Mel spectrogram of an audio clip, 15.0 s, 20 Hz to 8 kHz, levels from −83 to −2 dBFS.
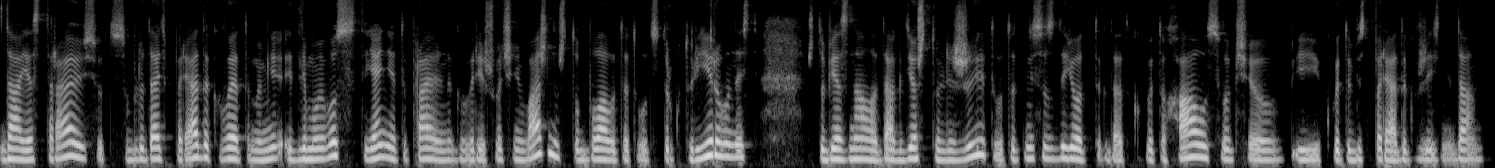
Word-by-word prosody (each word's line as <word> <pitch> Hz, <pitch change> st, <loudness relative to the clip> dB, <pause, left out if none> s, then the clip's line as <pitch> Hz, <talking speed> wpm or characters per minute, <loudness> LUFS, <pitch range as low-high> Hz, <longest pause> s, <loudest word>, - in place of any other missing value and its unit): Да, 185 Hz, +1 st, +3 dB
я 175 Hz, 0 st, +3 dB
стараюсь 205 Hz, +3 st, 0 dB
вот -, -, -6 dB
соблюдать 185 Hz, +2 st, -2 dB
порядок 210 Hz, +4 st, +1 dB
в 185 Hz, -, -5 dB
этом, 180 Hz, -3 st, +2 dB
и -, -, +2 dB
мне, 190 Hz, +5 st, +1 dB
и 175 Hz, -, -3 dB
для 180 Hz, +2 st, +1 dB
моего 185 Hz, +6 st, +4 dB
состояния, 195 Hz, -3 st, 0 dB
ты -, -, -12 dB
правильно 175 Hz, -2 st, 0 dB
говоришь, 170 Hz, +1 st, -4 dB
очень 180 Hz, -1 st, -3 dB
важно, 255 Hz, -, +2 dB
чтоб 170 Hz, -4 st, -5 dB
была 180 Hz, +1 st, +3 dB
вот 165 Hz, -1 st, -2 dB
эта -, -, -5 dB
вот 165 Hz, -, -5 dB
структурированность, 220 Hz, -, +1 dB, 0.5 s
чтобы 180 Hz, +1 st, -1 dB
я 185 Hz, -, +7 dB
знала, 180 Hz, -1 st, +2 dB
да, 160 Hz, -, +2 dB
где 175 Hz, +4 st, +2 dB
что 185 Hz, -, -5 dB
лежит. 200 Hz, +10 st, +1 dB
Вот -, -, -5 dB
это 175 Hz, -, -3 dB
не 195 Hz, -, +2 dB
создает 190 Hz, -3 st, +1 dB
тогда 85 Hz, -1 st, -4 dB
т -, -, -26 dB
какой-то 170 Hz, 0 st, -6 dB
хаос 215 Hz, +4 st, +2 dB
вообще 170 Hz, -1 st, -1 dB
и 85 Hz, 0 st, 0 dB
какой-то 170 Hz, -, -3 dB
беспорядок 170 Hz, -1 st, -1 dB
в -, -, -16 dB
жизни, 175 Hz, -1 st, -3 dB
да. 180 Hz, 0 st, -1 dB
180 Hz, 190 wpm, -23 LUFS, 170-195 Hz, 0.5 s, я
